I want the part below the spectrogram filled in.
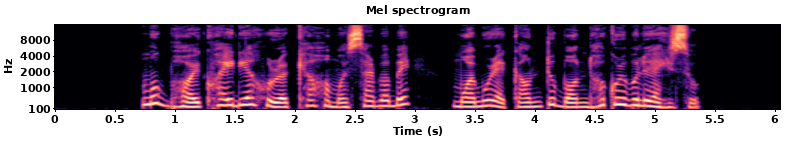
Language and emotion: Assamese, fearful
